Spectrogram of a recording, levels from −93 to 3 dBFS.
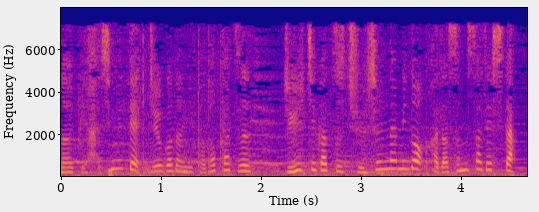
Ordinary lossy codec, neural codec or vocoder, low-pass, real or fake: MP3, 32 kbps; codec, 16 kHz, 0.9 kbps, LongCat-Audio-Codec; 7.2 kHz; fake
